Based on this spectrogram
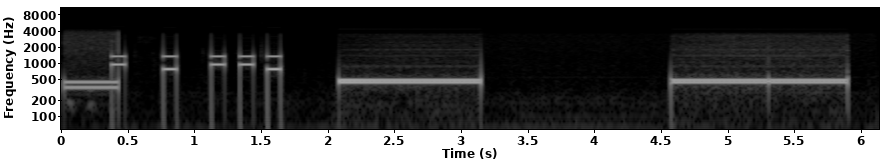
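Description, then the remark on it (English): A quick run of touch-tone keypad beeps as a phone number is dialed, about five short electronic tones, followed by two long, steady ringing tones with a pause between them. No one speaks. “I'm about to dial her phone number.”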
